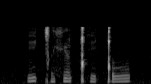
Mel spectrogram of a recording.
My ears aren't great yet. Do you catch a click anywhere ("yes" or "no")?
yes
